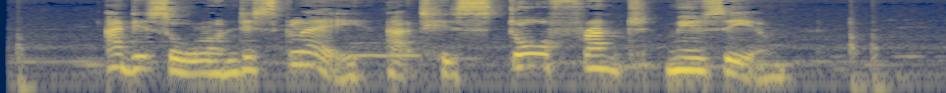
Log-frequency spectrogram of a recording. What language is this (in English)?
English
